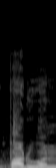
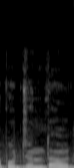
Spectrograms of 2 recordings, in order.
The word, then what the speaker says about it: Padhuan: তো আমাদের গন্তব্য হলো গিয়ে পারুয়ান বলে একটি গ্রাম, ইংলিশে পাধুয়ান লেখে। তো এক্স্যাক্ট প্রোনাউন্সিয়েশনটা আমি এখন মনে করতে পারছি না, পাধুয়ান বা পারুয়ান এরকম কিছু হবে, কারণ এইখানকার ডিটা আর এর মতো উচ্চারণ হবে।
